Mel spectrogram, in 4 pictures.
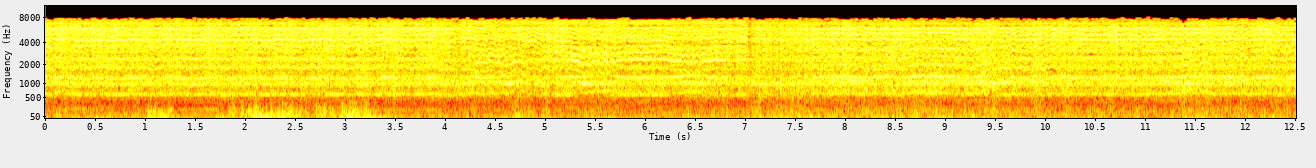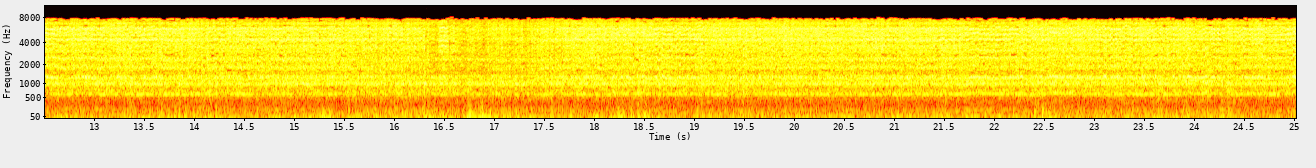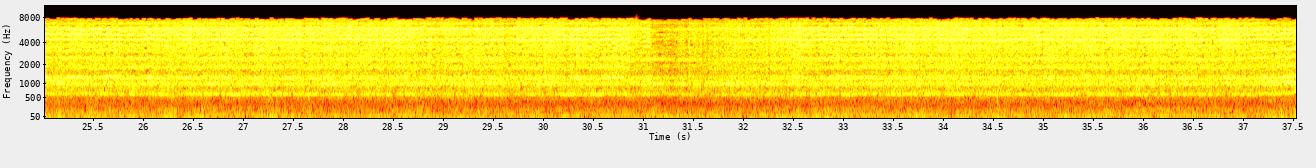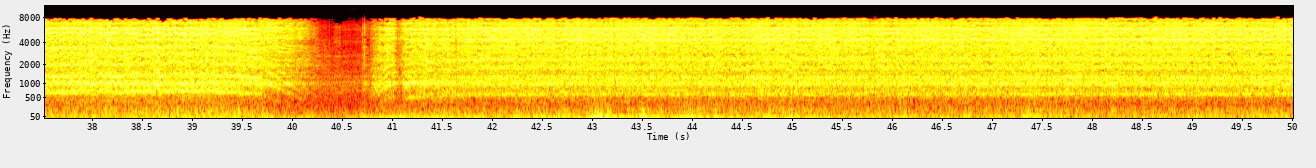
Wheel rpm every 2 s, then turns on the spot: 160, 160, 160, 160, 160, 160, 160, 160, 160, 160, 160, 160, 160, 160, 160, 160, 160, 160, 160, 120, 100, 160, 160, 160, 160.
none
